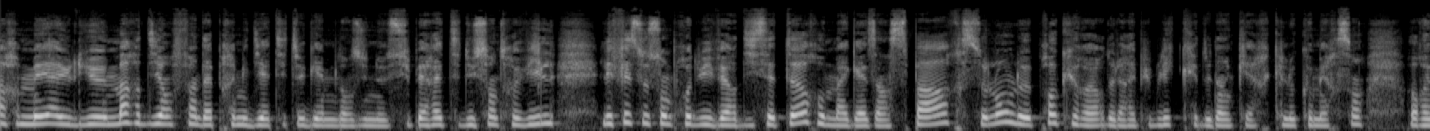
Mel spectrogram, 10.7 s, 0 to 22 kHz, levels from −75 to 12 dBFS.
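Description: No technical faults are audible.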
